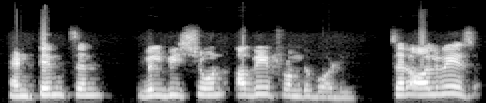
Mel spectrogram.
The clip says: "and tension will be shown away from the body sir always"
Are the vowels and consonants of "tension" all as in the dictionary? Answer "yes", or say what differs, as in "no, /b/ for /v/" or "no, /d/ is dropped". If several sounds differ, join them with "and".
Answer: no, /s/ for /ʃ/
